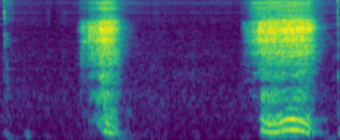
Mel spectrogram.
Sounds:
Sneeze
